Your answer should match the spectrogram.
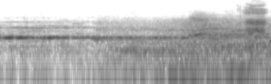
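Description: A woman's long, steady, high-pitched scream that breaks off about two-thirds of a second in, leaving faint background noise.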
